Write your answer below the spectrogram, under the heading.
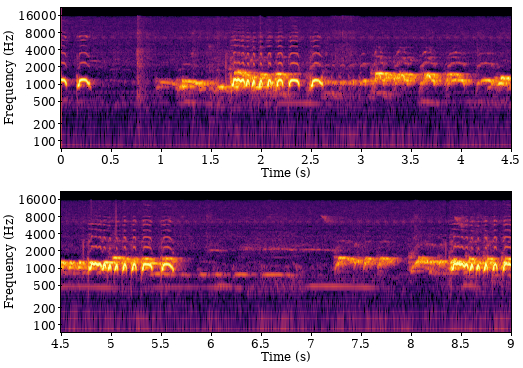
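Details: Zebra dove song meant to stimulate a reluctant bird, with repeated bursts of fast, rolling, bubbly coos separated by softer sustained humming tones.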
